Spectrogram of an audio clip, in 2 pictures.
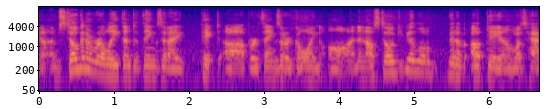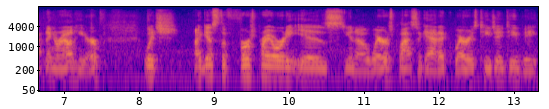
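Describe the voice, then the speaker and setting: A man holds a moderate pace and ordinary pitch variation while light background noise continues. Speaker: vlogger. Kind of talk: casual vlog chat. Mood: frustrated, serious. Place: home room.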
